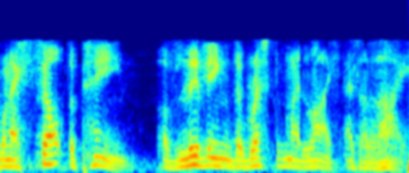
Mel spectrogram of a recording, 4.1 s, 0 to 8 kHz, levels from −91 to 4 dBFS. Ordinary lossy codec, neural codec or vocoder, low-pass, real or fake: AAC, 16 kbps; codec, 24 kHz, 6 kbps, HILCodec; 7.2 kHz; fake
